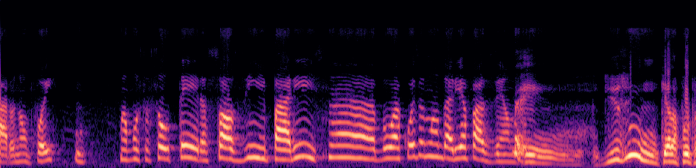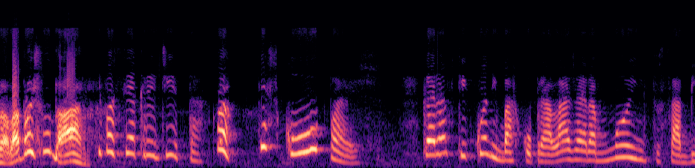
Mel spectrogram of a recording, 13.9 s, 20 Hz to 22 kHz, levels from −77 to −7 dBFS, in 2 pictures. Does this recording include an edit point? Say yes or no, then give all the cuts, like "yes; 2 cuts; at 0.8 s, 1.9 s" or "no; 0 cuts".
no; 0 cuts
